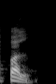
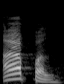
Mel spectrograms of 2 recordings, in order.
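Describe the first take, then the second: First: Both syllables are given equal weight. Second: The first syllable is stressed more strongly. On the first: The speaker calls it wrong. "हम लोग सारे चीजों को एक जैसे ही पढ़ देते हैं" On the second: The speaker calls it right. "हम ऐप ऐप पे जो है ज्यादा जोर देते हैं।"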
